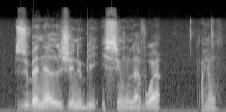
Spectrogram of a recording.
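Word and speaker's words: Zubenelgenubi: correspond précisément à l'étoile Zénubel Genubi. Je vais vous la montrer. Une drôle de prononciation. Zubenel Genubi.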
